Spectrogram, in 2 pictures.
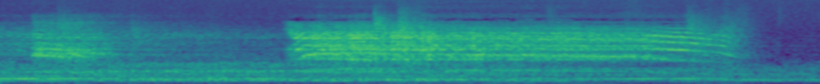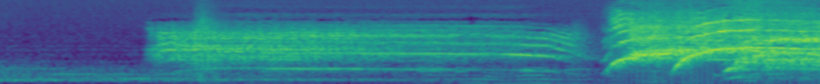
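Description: Screaming over a low, steady droning soundtrack: two long screams of about two seconds each, each trailing down in pitch at its end, then a louder, wavering cry near the end.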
